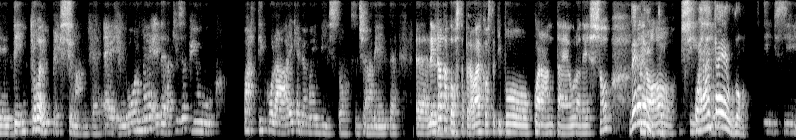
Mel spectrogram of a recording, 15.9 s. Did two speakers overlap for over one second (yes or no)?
no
